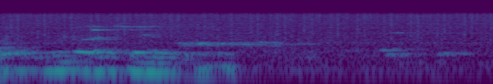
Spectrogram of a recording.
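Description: A person's low voice talking for about the first second, then trailing off into a pause.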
